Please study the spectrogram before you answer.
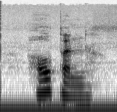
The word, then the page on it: hopen: /ˈɦoː.pə(n)/; /hɔʊpə/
